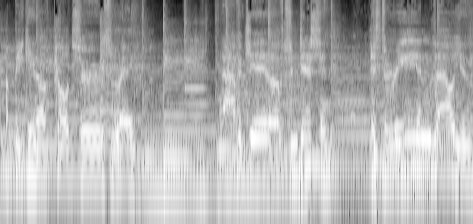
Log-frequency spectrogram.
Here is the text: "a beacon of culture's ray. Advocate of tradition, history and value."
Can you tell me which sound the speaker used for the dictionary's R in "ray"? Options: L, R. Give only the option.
L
